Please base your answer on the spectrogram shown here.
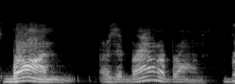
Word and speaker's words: Braun: Is it Brown or Braun? It's spelled Brown. Christian Brown. Christian Brown. It's spelled It's pronounced Brown.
